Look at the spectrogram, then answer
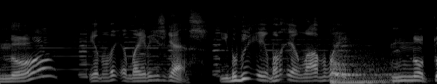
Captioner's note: stuttering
